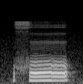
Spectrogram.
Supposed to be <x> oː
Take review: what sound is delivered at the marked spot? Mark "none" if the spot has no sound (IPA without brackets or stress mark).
x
